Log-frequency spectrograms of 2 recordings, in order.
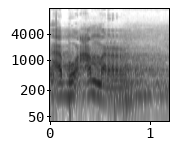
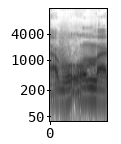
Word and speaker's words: Abu Amr: Imam Ibnu Katsir dan Abu Amr bukan Abu Umar ya Bu Hammer itu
